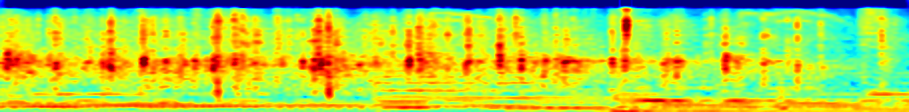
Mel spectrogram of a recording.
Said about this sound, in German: Vielen, vielen Dank. Applaus, danke für euren Beitrag. Yeah.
